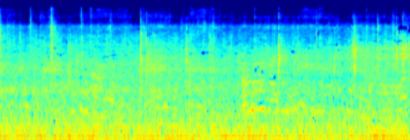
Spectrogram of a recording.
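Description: Wooden houses burning in a large fire, with sharp cracks and pops of burning timber scattered over a steady low rumble. Indistinct voices of onlookers come through.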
